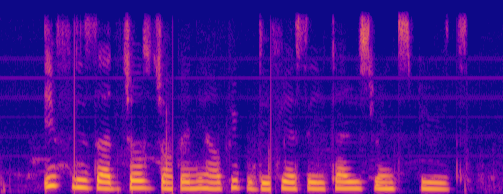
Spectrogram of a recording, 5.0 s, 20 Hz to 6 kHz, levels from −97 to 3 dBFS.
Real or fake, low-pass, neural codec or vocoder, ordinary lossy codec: real; 5.4 kHz; none; none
